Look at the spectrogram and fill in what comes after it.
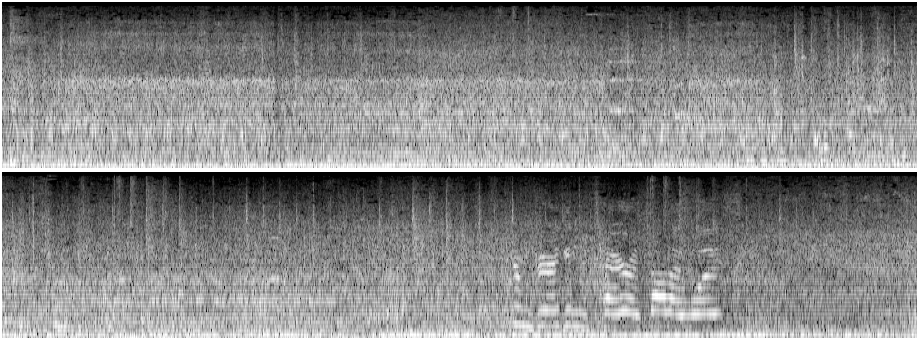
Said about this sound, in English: I'm gonna try to move this trailer. Come on, baby.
